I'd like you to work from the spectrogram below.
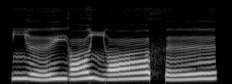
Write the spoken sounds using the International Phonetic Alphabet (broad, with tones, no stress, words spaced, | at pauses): ʎɘː˧˩˧jɔ˨˦ ʎɔː˨˦θɘː˨˦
